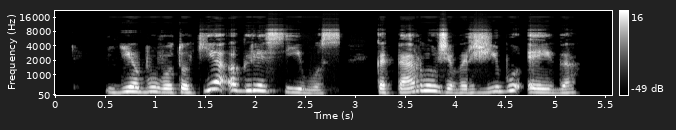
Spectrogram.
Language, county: Lithuanian, Šiauliai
